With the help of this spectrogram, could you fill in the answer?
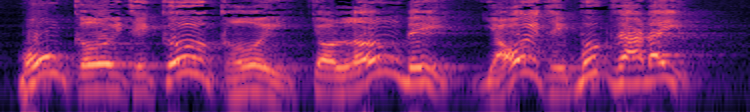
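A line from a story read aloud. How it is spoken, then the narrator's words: Furious thunderous roar. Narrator (Vietnamese): Bành Bái tính tình nóng nảy, thấy mọi người nhìn mình giễu cợt thì tức giận gầm lên như sấm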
